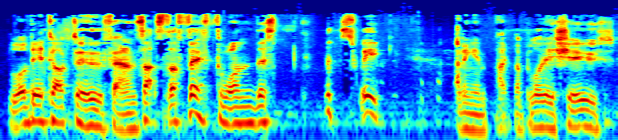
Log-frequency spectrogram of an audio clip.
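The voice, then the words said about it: Put-on Scottish accent. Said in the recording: “I had to do it in a Scottish accent”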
